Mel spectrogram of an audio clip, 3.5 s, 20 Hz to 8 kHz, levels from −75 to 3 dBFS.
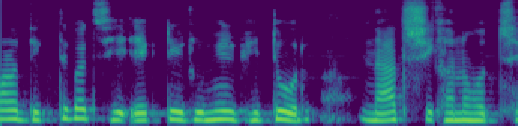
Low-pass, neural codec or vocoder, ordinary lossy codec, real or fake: none; codec, 16 kHz, 8 kbps, FunCodec, trained on LibriTTS, 25 frames a second; none; fake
